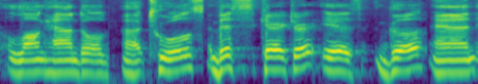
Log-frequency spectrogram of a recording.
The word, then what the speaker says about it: 戈: So this is called a dagger axe, pronounced Ge.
